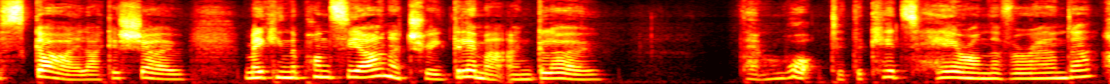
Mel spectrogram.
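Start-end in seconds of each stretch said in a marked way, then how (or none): none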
